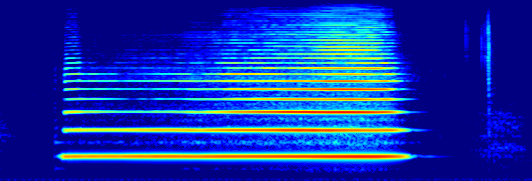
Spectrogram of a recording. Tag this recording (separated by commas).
woodwind instrument, Musical instrument, Music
